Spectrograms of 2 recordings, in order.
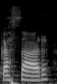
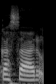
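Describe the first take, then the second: First: The middle consonant is a th sound. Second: The middle consonant is a plain s sound. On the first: The speaker is going hunting. "saben que no es así, que me voy con mi rifle" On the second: The speaker is going to get married. "ustedes saben que voy a contraer matrimonio"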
